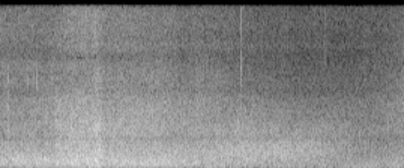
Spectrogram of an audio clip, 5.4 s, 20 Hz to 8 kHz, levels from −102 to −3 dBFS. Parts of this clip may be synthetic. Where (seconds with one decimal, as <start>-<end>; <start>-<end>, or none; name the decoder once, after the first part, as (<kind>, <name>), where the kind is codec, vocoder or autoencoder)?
none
